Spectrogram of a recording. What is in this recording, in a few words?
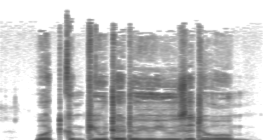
oldman third dialogue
